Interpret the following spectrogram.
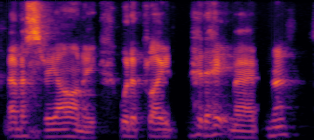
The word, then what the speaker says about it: Mastroianni: And Marcino Marcelloni, well, I've said it wrong, Mastroianni, would have played the hitman, always the guy who Amadou was always going to play the terrorist.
